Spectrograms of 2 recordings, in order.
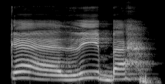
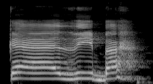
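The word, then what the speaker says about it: كاذبة: കിബ് ഇവിടെയും നിർത്തുമ്പോൾ ത വരുന്നുണ്ട്. അപ്പോ നമ്മൾ അവിടെ നിർത്തുന്ന സ്ഥലത്ത് ത വരുമ്പോൾ നമ്മൾ അവിടെ തന് ഉച്ചാരണം കൊടുക്കേണ്ടതില്ല ഓക്കേ അത് പ്രത്യേകം ശ്രദ്ധിക്കുട്ടോ കിബ ഒരു ഹ സൗണ് ആണ് വരേണ്ടത് ട്ടോ തന്റെ സൗണ്ട് വരാൻ പാടില്ല ഒരു ഹിന്റെ സൗണ്ട് വരണം കിബ ഓക്കേ മൂന്നാമത്തെ ആയത്ത് ഒന്ന്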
